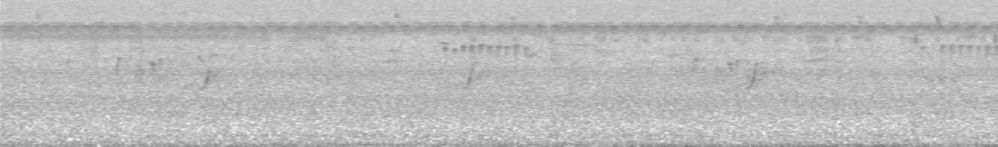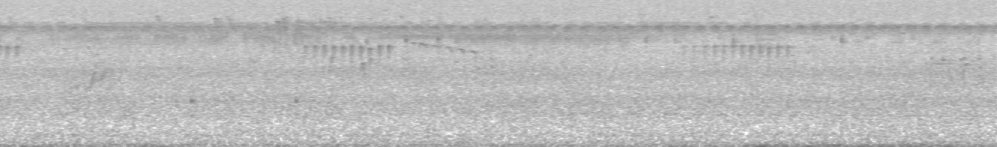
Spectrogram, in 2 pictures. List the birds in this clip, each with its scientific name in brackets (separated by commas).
Spectacled Weaver (Ploceus ocularis), Slate-colored Boubou (Laniarius funebris), African Bare-eyed Thrush (Turdus tephronotus)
